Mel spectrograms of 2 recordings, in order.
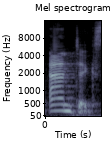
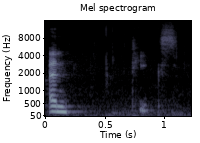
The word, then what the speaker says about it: antics: So it's antics, not antiques.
